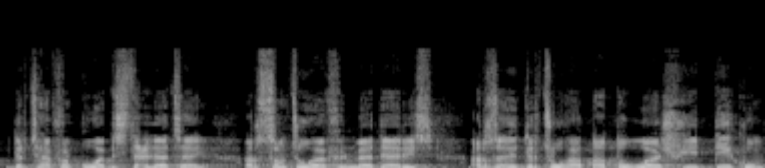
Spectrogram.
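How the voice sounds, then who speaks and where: With noticeable background noise around him, a high-voiced man speaks at very even loudness. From Algeria. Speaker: live streamer. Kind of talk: heated debate. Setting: livestream. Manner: animated.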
